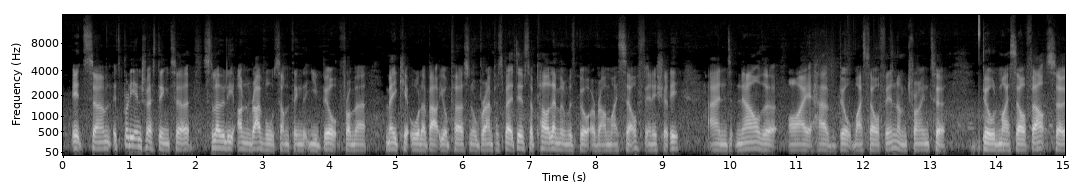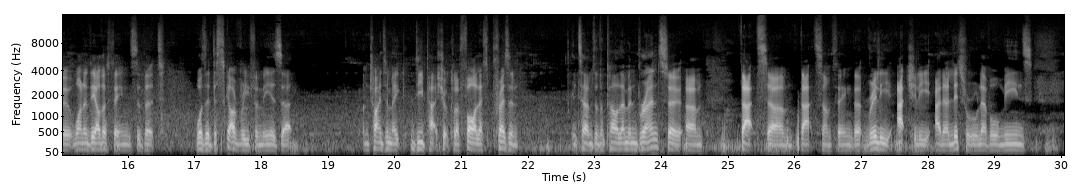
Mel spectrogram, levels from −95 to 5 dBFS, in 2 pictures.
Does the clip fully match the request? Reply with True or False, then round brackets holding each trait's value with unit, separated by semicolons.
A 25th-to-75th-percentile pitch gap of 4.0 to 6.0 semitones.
False (2.5 semitones)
